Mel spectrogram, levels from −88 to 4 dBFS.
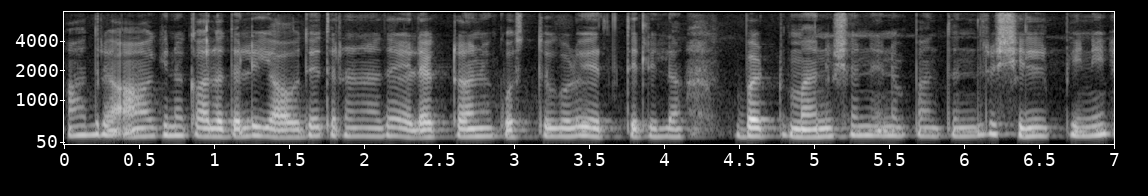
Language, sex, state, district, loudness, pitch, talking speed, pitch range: Kannada, female, Karnataka, Belgaum, -20 LUFS, 185 Hz, 120 wpm, 180-195 Hz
